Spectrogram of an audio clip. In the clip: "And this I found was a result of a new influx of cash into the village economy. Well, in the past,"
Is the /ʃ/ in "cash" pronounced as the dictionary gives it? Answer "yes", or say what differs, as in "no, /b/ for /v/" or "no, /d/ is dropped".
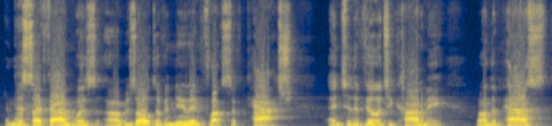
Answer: yes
